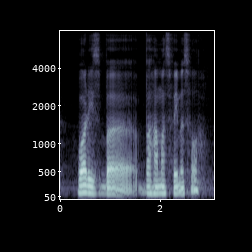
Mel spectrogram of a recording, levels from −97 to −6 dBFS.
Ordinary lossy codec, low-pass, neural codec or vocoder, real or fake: none; none; none; real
